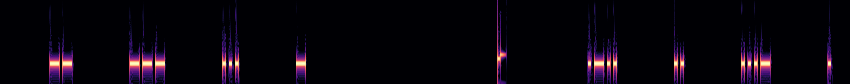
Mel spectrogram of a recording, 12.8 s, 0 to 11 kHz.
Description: Morse code, heard as a keyed tone, about 25 wpm, spaced as for 9 wpm, 700 Hz. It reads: MOST LIVE
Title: 6x Character Spacing - Top 200 Words - 25wpm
